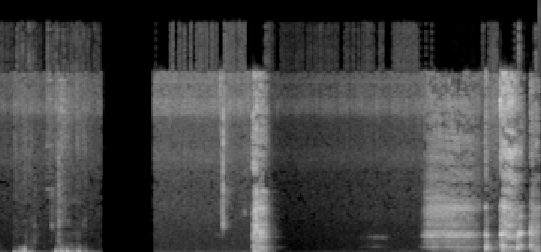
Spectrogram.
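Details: Girl on a live stream, saying she is sick, gives several short coughs and throat-clearing bursts, some harsh and clustered, with pauses between; cough.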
